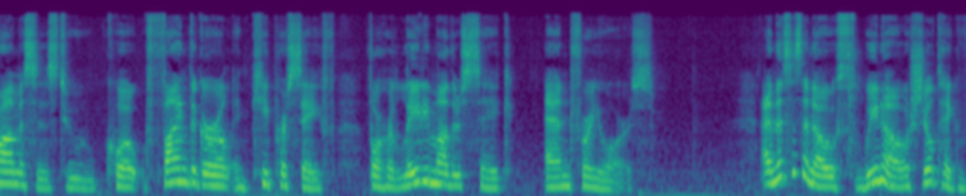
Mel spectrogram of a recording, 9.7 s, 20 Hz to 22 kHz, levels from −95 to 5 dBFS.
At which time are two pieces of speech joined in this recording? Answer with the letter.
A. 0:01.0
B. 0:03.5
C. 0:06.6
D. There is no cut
D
